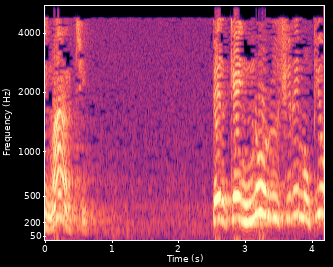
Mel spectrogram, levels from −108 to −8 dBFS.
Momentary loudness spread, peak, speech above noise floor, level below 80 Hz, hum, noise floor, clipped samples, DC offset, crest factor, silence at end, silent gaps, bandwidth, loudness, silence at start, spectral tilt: 15 LU; 0 dBFS; 34 dB; -52 dBFS; none; -44 dBFS; 0.5%; under 0.1%; 12 dB; 0 s; none; 5.4 kHz; -10 LUFS; 0 s; -7.5 dB/octave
